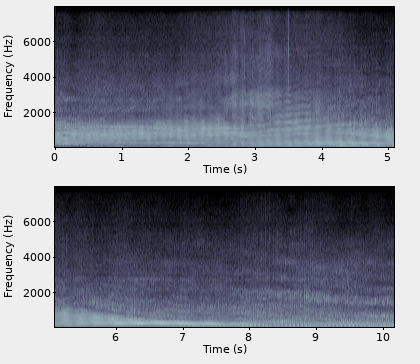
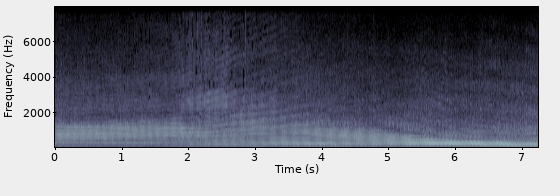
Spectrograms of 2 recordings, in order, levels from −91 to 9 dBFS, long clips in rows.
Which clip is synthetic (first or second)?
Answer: first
